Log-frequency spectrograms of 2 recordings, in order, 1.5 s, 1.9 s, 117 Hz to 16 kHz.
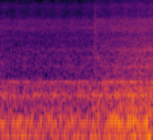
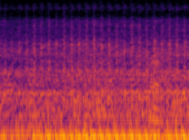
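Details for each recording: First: Old Yamaha NMAX scooter engine running smooth, even and no longer rough after tensioner replacement and re-tightening the throttle body filter rubber; roughness had appeared only once hot, so a check at 80°C is still pending. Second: Old Yamaha NMAX, fine when cold but once hot the idle carries a rough, fast metallic rattle about three per second, owner's complaint; cam chain tensioner letting the chain slap.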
